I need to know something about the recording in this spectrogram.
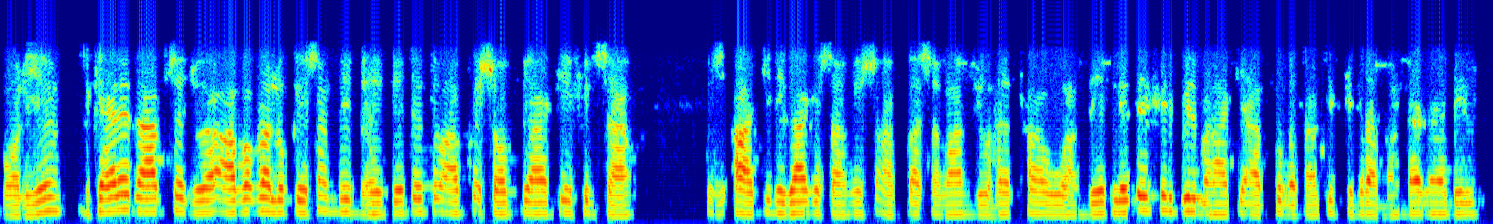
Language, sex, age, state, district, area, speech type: Urdu, male, 30-45, Uttar Pradesh, Gautam Buddha Nagar, urban, conversation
